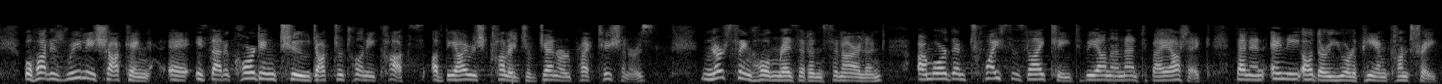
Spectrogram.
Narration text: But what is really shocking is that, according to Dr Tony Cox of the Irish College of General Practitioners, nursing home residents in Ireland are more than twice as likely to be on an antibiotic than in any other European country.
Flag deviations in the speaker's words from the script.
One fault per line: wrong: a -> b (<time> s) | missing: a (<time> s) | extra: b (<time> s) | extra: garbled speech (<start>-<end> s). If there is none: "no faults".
no faults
